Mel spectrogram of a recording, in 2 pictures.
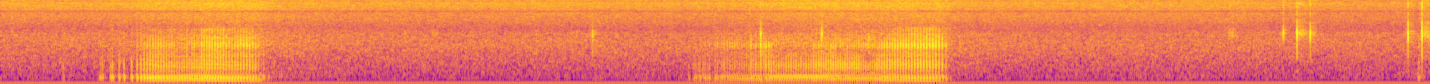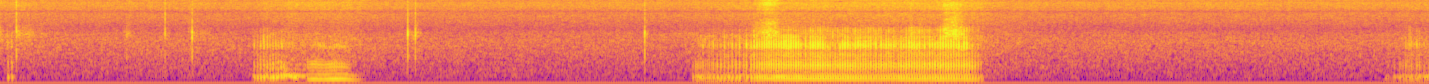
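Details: Orange tabby cat asleep: four soft, buzzing snores at uneven intervals with faint clicks between; snoring.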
